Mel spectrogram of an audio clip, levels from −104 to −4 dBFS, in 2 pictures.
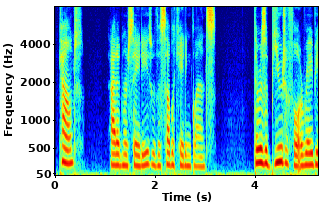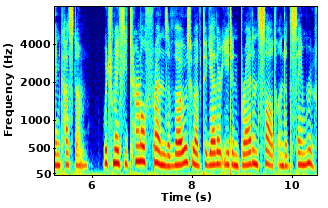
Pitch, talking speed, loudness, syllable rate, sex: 205 Hz, 170 wpm, -18 LUFS, 5.8 syllables/s, female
